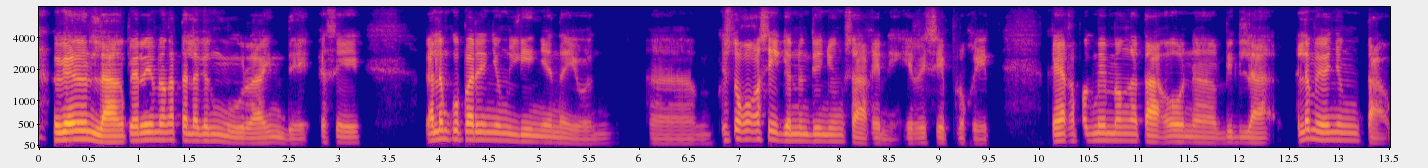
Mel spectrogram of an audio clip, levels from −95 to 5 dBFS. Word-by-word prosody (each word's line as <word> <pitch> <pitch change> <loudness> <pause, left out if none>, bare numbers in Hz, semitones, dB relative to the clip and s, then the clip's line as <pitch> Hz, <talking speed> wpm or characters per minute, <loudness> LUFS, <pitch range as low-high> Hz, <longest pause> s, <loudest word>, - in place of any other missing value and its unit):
gano'n 170 +1 +9
lang. 125 0 +8
Pero 150 0 +2
'yong 165 - -1
mga 165 +1 0
talagang 145 -1 0
mura 110 -6 -3
hindi 100 -4 -8
kasi 115 -1 -6 0.7
alam 180 +3 +3
ko 180 - 0
pa 170 -1 +7
rin 165 -1 -1
'yong 155 - -5
linya 130 -4 -4
na 110 -1 -6
yun, 95 +1 -13 0.4
um, 90 -1 -13 0.2
gusto 150 - -2
ko 180 0 -1
kasi 180 -1 +2
gano'n 145 -1 -2
din 140 -1 -3
'yong 135 - -9
sa 100 - -1
akin 95 -2 -7 0.2
i-reciprocate 105 -2 -9 0.6
kaya 145 +1 +4
kapag 145 +1 -7
may 155 - +1
mga 150 -1 -2
tao 125 -1 +2
na 110 -2 -6
bigla, 110 0 -5 0.3
alam 190 - +4
mo - - +1
yun 160 0 +2
yung 155 0 -7
tao 95 -1 -4
125 Hz, 175 wpm, -22 LUFS, 105-150 Hz, 0.7 s, gano'n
